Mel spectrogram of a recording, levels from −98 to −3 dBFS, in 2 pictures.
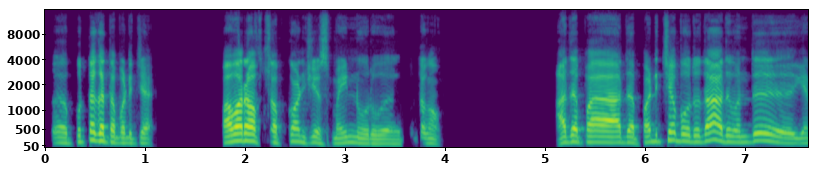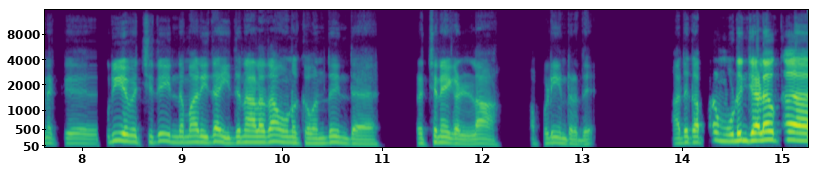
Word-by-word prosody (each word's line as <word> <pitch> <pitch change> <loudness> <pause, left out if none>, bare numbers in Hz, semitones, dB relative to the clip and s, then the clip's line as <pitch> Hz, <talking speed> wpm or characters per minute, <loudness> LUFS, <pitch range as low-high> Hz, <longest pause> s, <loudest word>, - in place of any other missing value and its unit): அ - - -3 0.2
புத்தகத்தைப் 160 -5 +2
படிச்சேன். 130 0 -5 0.7
Power 190 +4 +9
of - - -2
subconscious 145 - -4
மைண்ட்ன்னு 135 -1 -4
ஒரு 115 - -4 0.3
புத்தகம். 125 -6 -9 1.2
அத 145 +4 0
ப - - +1 0.3
அத 145 0 -2
படிச்சபோது 165 +1 -2
தான் 215 +2 +6
அது 165 -3 -2
வந்து 160 +6 -2 0.5
எனக்குப் 125 -1 -9
புரிய 190 +5 +1
வச்சுது. 155 +2 -7
இந்த 145 -1 -5
மாதிரிதான். 155 0 0
இதனால 150 +1 0
தான் 165 -2 +1
உனக்கு 135 -2 -5
வந்து 135 +5 -5
இந்தப் 110 -4 -6 0.4
பிரச்சனைகள்லாம் 120 -3 -3 0.4
அப்படின்றது. 115 -3 -7 0.9
அதுக்கப்புறம் 150 +7 -3
முடிஞ்ச 195 +2 +4
அளவுக்கு 215 0 +7
145 Hz, 120 wpm, -22 LUFS, 125-170 Hz, 1.2 s, Power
